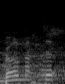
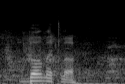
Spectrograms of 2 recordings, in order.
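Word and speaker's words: Bürmetler: I need to go talk to Stefan Burmelter. I need to learn how to pronounce it because I keep saying Burmelter and it's not Burmelter, it's Burmetler.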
